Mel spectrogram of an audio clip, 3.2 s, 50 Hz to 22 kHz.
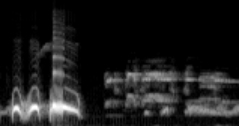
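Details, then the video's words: Spotted dove on a luring decoy recording gives one phrase of two short arched coos and a longer louder coo, followed by softer drawn-out tones and murmurs. "cu gay moi chuan mp3"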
